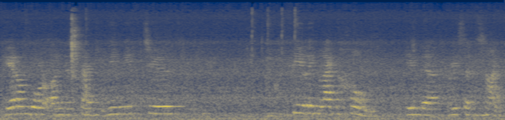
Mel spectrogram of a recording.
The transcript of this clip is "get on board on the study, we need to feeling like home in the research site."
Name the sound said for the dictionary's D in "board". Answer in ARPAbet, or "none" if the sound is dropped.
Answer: none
